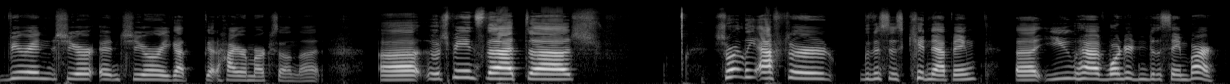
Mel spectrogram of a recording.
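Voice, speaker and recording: A woman's voice: on the high side, a little slow, a bit bright, clean tone, no echo. A woman narrating a casual tabletop game as game master.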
